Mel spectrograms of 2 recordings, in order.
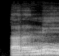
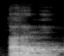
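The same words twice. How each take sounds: First: তারানি said loud and rising, the whole word hit hard; stressed word. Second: Said in the usual way. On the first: Shown as a demonstration. Teacher showing the force in তারানি, loud and rising. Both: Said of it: "এটা জোর আছে".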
